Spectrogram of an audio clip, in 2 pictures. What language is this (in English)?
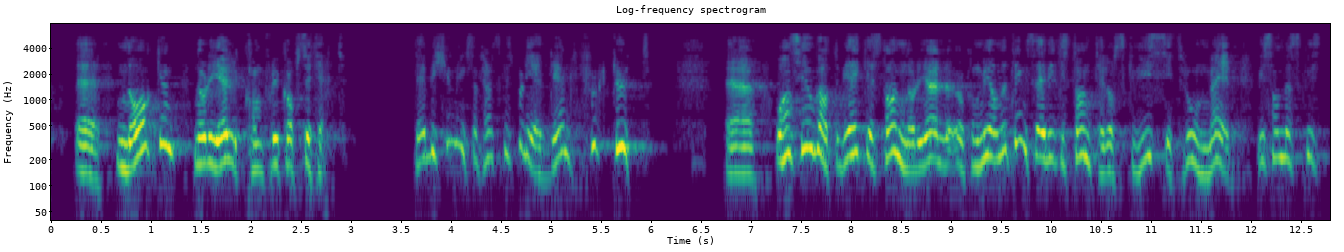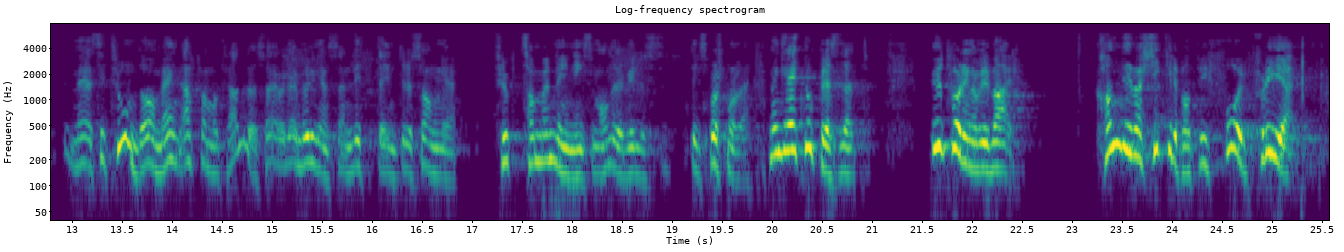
Norwegian Bokmål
